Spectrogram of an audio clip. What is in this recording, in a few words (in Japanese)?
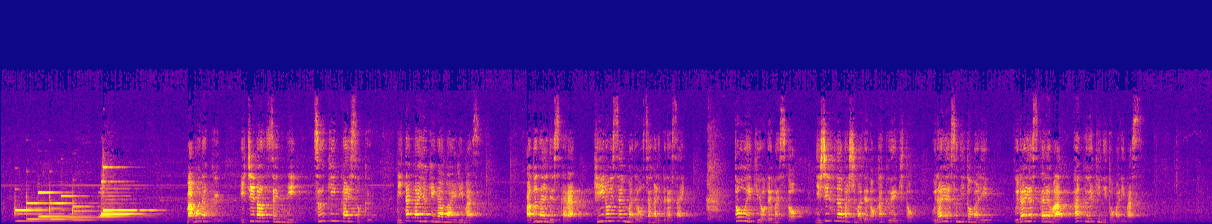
駅放送, 1番線 接近; 2014年2月28日頃より接近メロディ付きの新放送に切り替わりました。; toyo-katsutadai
